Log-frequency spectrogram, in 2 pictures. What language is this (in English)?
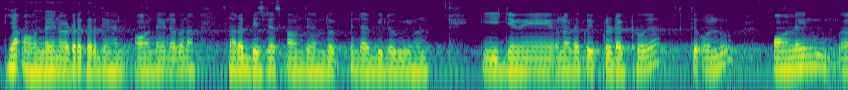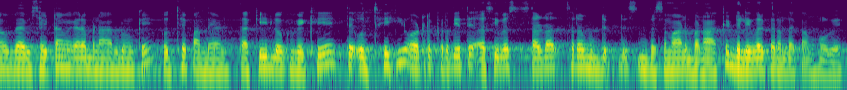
Punjabi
